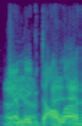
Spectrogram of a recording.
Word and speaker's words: Amygdala: Like how in Bloodborne, he is an apocalypse cultist for Amygdala, because that's how they pronounce that.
